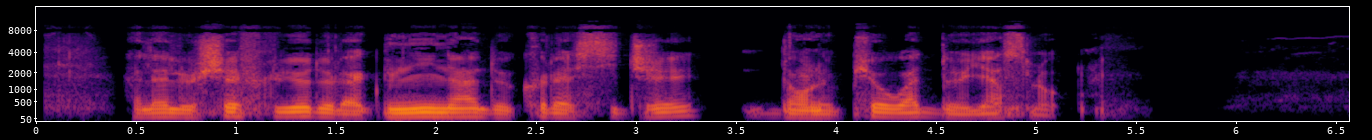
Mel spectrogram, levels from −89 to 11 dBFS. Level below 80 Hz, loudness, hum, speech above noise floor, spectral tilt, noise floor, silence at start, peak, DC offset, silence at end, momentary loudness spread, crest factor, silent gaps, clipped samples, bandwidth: -54 dBFS; -24 LUFS; none; 50 dB; -5 dB/octave; -74 dBFS; 0.05 s; -8 dBFS; under 0.1%; 1.5 s; 13 LU; 18 dB; none; under 0.1%; 9.6 kHz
